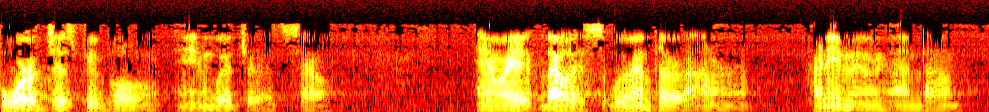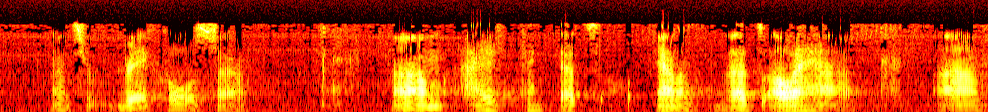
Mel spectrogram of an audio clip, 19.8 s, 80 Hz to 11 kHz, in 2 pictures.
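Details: Ataxic dysarthria in a 41-year-old man with Friedreich's ataxia, diagnosed at almost age 20.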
